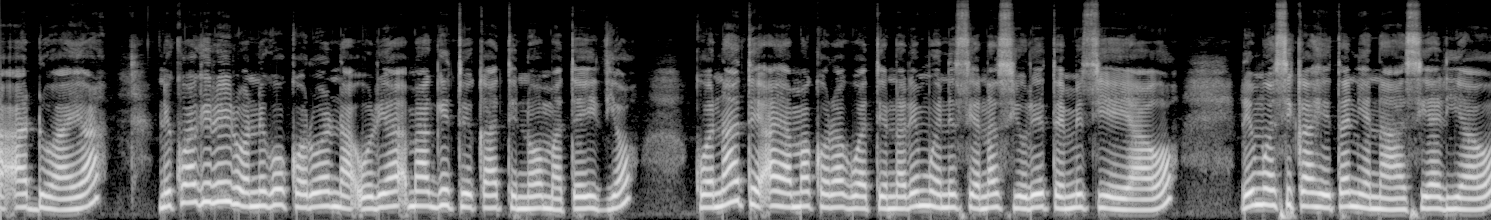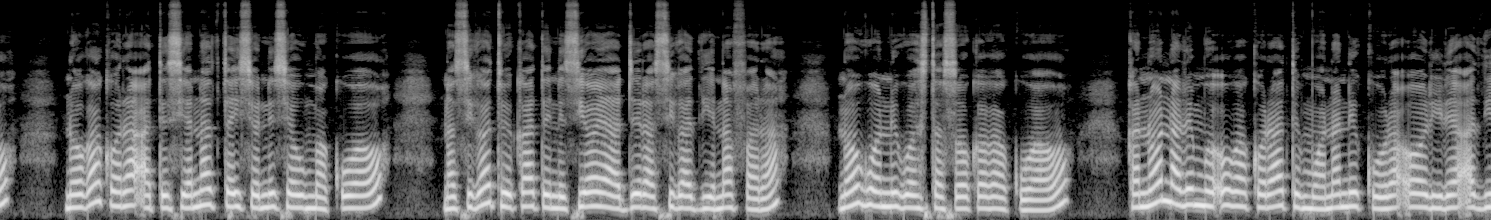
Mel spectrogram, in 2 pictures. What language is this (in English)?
Kikuyu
